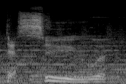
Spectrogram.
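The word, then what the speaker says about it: です: You know, since learning Japanese is just like really stands out to me is like desu is usually just pronounced as des.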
